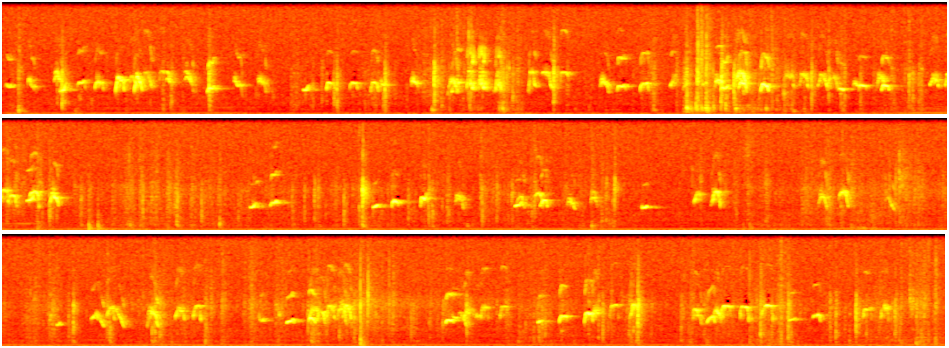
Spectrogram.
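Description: Young chickens cheeping in a brooder: many short, high chirps all through, with a brief, louder rustling burst about seven seconds in. A steady low hum runs underneath.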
